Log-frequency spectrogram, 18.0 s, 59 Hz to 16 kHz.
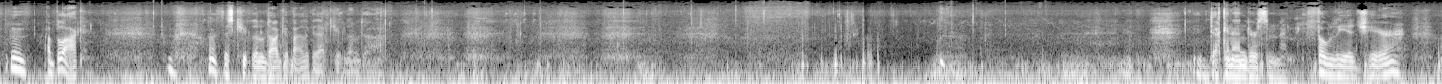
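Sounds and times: microphone handling noise: 0.0 - 16.7
footsteps on path: 0.0 - 18.0
wind rumble: 0.0 - 18.0.

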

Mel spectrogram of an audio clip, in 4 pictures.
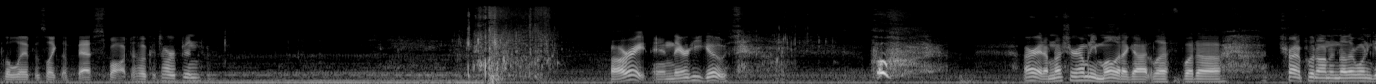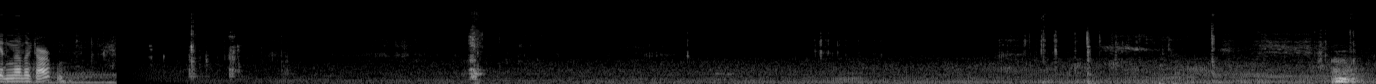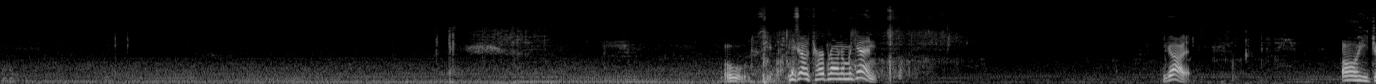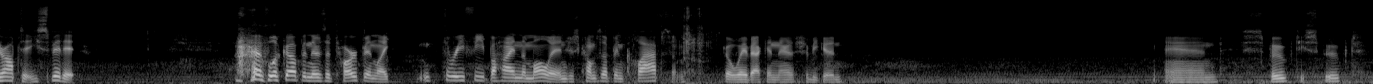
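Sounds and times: steady low hum: 0.0 - 15.0, 15.7 - 55.0
water splashing beside boat: 4.5 - 5.8, 35.0 - 37.4.

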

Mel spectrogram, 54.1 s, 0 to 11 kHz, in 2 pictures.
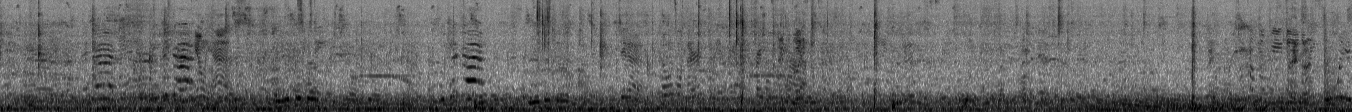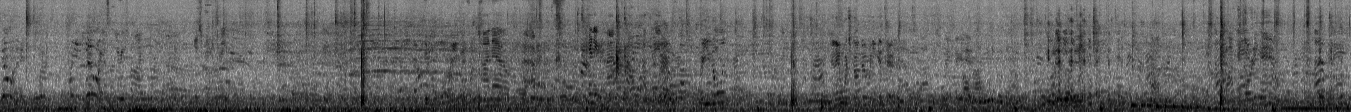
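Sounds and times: murmur of spectators: 0.0 - 54.0.

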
